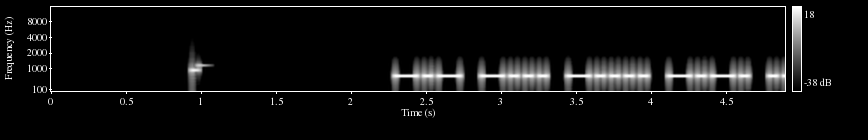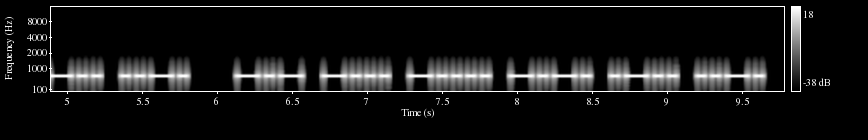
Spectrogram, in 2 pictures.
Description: Morse code, heard as a keyed tone, about 25 wpm, 700 Hz. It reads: KB6CLF KB6CLF
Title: USA Call Signs Repeated 3x 25wpm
